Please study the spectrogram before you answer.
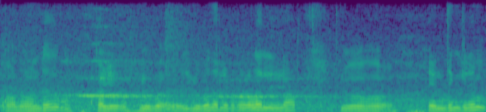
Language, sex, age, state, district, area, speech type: Malayalam, female, 60+, Kerala, Idukki, rural, spontaneous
